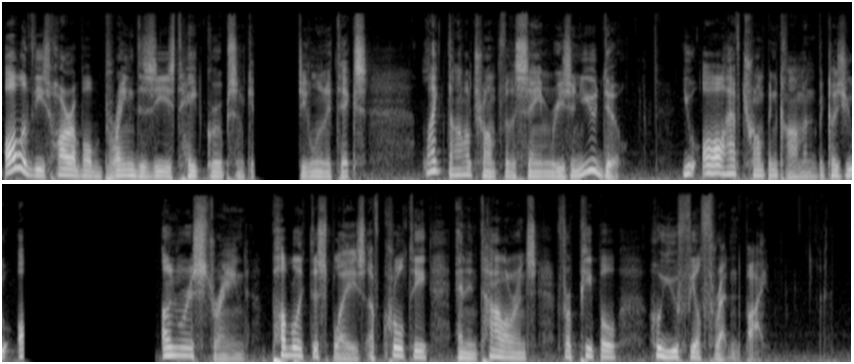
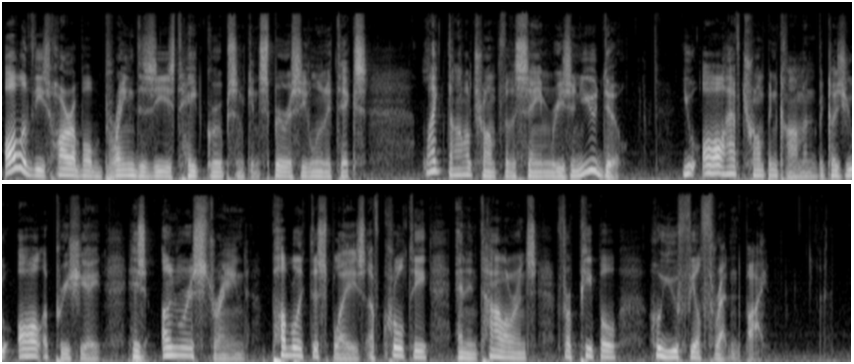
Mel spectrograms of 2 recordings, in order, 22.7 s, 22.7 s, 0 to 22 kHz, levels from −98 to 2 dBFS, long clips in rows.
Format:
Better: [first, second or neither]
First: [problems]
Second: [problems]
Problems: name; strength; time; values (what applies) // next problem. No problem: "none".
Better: second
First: audio cutting out; at 3.5 s for 0.5 s and at 12 s for 2 s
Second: none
